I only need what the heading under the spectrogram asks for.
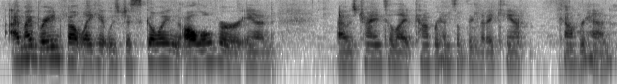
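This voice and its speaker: A woman's voice: sits low, steady tone, normal speed, a little mellow. A woman co-hosting a casual chat, hesitant and searching for words, often repeating herself. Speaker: co-host.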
